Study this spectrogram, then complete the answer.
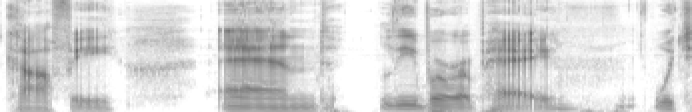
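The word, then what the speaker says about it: Ko-fi: been connected to like Kofi which I guess is pronounced coffee and Libre or pay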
